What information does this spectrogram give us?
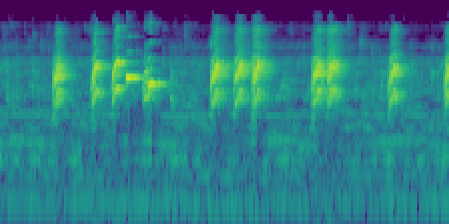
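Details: Actively singing sooty-headed bulbul answering another bulbul: bursts of two or three rasping chirps, one ending in a short level whistle, separated by brief pauses.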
